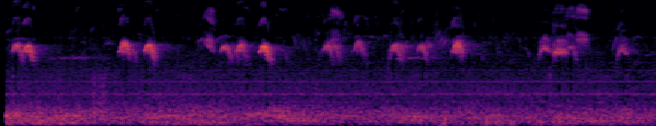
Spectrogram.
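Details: Evening grosbeaks visiting a backyard in Ohio, where they are uncommon, from winter into April: repeated short clear chirping calls from several birds, steady hum and low background rumble underneath.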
